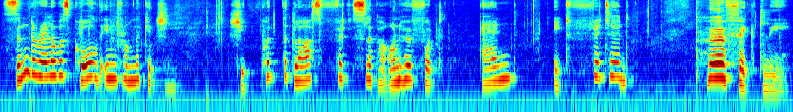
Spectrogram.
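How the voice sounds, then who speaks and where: An older woman reading a fairytale aloud to children in an expressive way, with simple explaining asides to young listeners. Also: on the high side, slow, rough recording. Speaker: children's storyteller, host.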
